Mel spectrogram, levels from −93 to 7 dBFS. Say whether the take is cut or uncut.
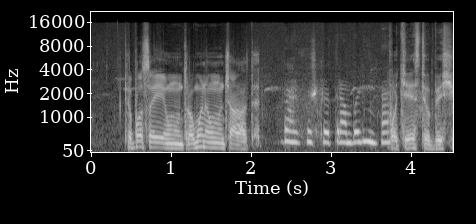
cut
